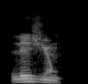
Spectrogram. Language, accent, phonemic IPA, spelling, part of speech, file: French, France, /le.ʒjɔ̃/, légion, noun, LL-Q150 (fra)-légion.wav
- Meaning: legion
